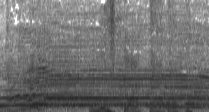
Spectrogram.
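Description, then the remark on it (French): A crowd of people at Tournesol, out in the cold rain, shouting together, a dense mass of loud overlapping voices with a rapid series of short, falling yells repeating in a steady rhythm through the second half. “Écoutez-les crier.”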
